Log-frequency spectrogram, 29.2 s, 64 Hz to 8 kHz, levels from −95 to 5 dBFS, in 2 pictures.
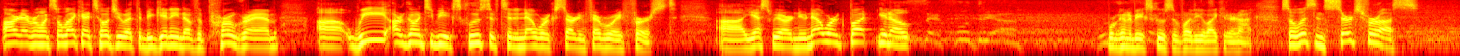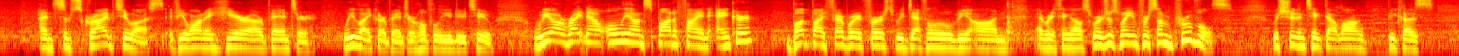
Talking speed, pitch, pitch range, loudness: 215 wpm, 160 Hz, 145-195 Hz, -16 LUFS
